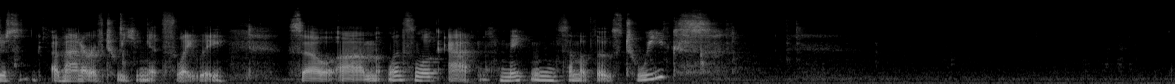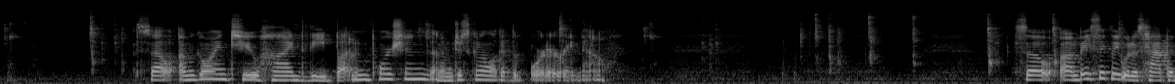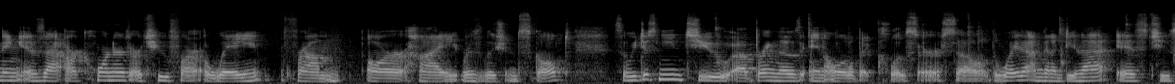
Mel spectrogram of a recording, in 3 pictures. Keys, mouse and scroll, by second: 19.8-20.3 typing, 33.1 Tab.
